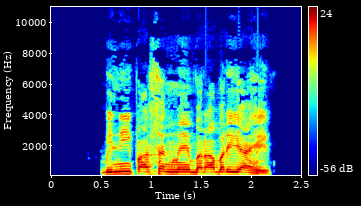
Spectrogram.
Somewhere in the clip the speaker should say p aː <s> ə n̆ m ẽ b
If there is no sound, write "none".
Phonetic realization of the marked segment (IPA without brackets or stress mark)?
s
